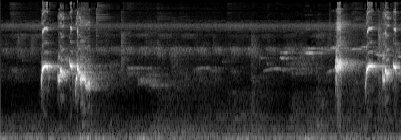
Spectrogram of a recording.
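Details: Contest-trained red-whiskered bulbul singing in the morning: two bursts of clear warbled whistles, each a quick string of four or five falling notes, separated by a few seconds of near silence.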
